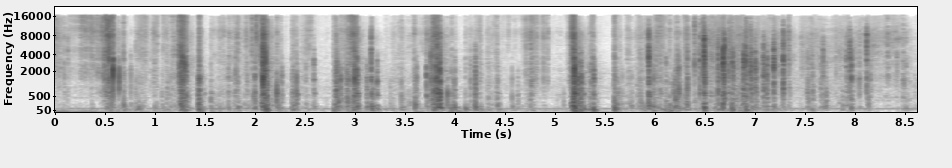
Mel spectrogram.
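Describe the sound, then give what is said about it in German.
Paper tearing and crinkling as a letter envelope from Italy is opened, many soft rips and rustles in irregular bursts, fairly quiet throughout and with no speech. “In meinem Briefkasten war nämlich Post aus Italien. Und ich habe extra gewartet, um ihn mit dir zu öffnen. Soll ich mal reinschauen?”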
